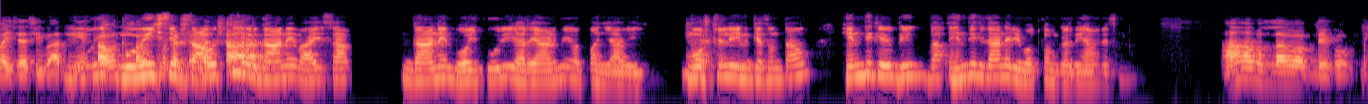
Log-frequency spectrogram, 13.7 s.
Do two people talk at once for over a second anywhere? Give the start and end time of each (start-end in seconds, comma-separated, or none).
0.7-2.8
